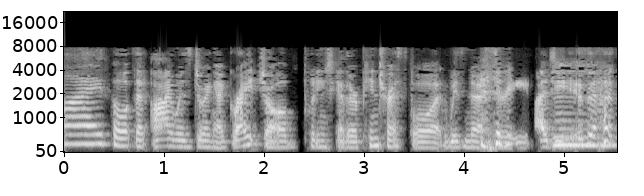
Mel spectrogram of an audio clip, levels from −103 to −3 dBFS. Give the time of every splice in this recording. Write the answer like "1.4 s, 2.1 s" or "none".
none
